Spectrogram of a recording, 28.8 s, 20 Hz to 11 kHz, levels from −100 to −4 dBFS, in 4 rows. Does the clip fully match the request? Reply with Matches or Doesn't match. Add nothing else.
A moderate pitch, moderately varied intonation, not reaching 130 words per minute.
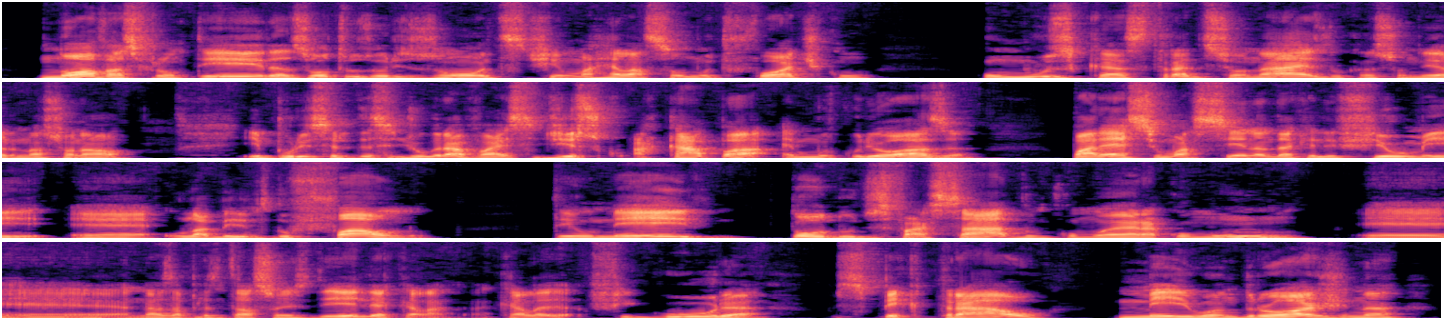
Doesn't match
